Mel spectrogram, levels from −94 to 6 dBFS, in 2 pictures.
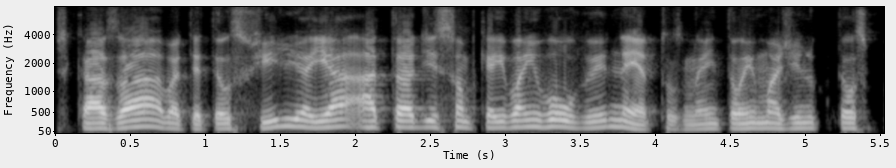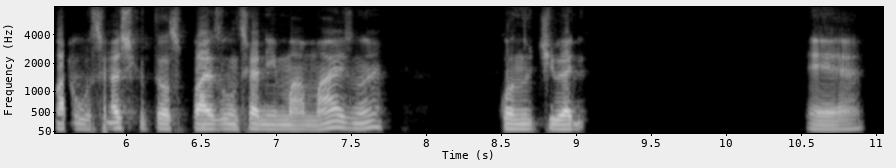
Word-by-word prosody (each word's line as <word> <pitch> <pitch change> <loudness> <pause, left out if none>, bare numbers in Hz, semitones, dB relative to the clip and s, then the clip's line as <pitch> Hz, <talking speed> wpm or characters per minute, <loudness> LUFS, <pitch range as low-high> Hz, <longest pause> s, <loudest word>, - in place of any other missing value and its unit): se - - -16
casar, 135 +7 +5
vai 130 - +1
ter - - -3
teus 115 +2 -3
filho, 150 +6 -2
e - - +3
aí, 145 0 +3
a 160 -2 +3
a - - +5
tradição 150 0 +1
porque 135 +1 -3
aí 140 - +1
vai 155 +2 +2
envolver 150 -3 0
netos, 105 - 0
né. 105 +2 -4
Então 115 0 -1
eu 120 - +1
imagino 125 +1 -2
que - - -51
teus 125 -2 -2
pa 120 -1 -3
você 110 -2 -8
acha 125 0 +1
que - - -13
teus 110 -2 -2
pais 110 -1 +2
vão 110 -1 -4
se - - 0
animar 105 -1 -2
mais, 130 +7 -1
não 120 +4 -4
é? 155 - -10 0.8
Quando 110 -1 -1
tiverem 110 -1 0 1.5
É. 105 +2 -4
125 Hz, 200 wpm, -21 LUFS, 110-145 Hz, 1.5 s, casar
